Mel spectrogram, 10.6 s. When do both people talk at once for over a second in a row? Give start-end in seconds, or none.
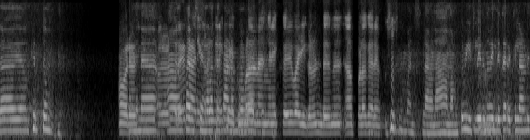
3.4-5.4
